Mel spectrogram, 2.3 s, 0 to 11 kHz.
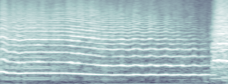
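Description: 1960s Tamil film song music: one long held note that sinks slightly in pitch over two seconds.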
